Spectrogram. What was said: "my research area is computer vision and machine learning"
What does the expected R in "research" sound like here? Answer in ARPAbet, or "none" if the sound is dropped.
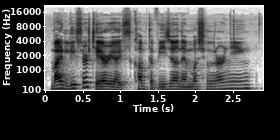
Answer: L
